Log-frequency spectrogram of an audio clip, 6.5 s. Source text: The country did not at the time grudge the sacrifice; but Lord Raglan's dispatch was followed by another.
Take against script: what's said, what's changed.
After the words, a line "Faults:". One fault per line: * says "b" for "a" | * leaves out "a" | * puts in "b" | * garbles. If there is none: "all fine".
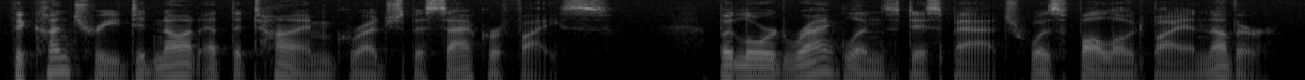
The country did not at the time grudge the sacrifice; but Lord Raglan's dispatch was followed by another.
Faults:
all fine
